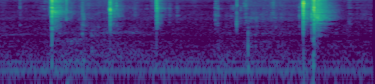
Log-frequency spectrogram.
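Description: Sharp snips from the scissors of a Rocktol multitool, close up, several quick cuts spaced irregularly, with a small cluster of snips near the end against near silence.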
